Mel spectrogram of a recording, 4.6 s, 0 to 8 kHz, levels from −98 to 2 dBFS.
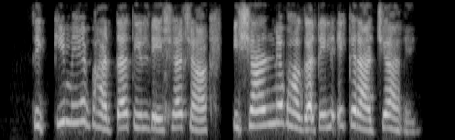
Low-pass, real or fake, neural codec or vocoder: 7.2 kHz; fake; codec, 16 kHz, 8 kbps, FunCodec, trained on Chinese and English, 25 frames a second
